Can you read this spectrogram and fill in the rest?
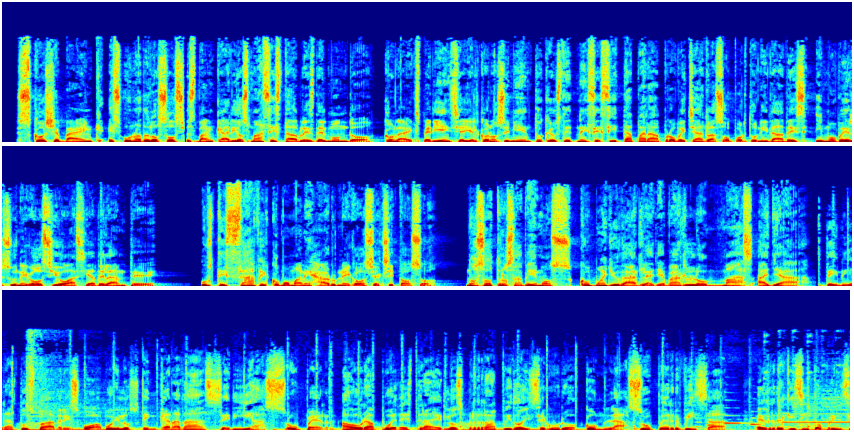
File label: F Spanish, voice talent; Toronto Canada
